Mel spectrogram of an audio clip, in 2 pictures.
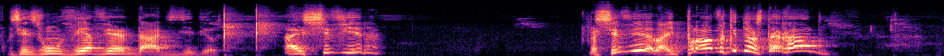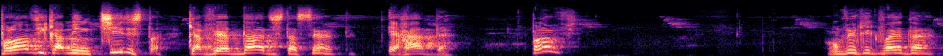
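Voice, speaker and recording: A man preaching an impassioned sermon, emphatic, swinging between loud exclamations and low, quiet lines. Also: huge pitch swings, unhurried, creaky, pauses often.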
